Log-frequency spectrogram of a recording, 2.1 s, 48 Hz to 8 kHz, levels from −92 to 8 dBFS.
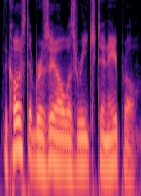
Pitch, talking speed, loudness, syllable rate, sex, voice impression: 115 Hz, 225 wpm, -17 LUFS, 5.6 syllables/s, male, masculine, adult-like, thick, slightly relaxed, powerful, soft, slightly muffled, cool, intellectual, mature, friendly, reassuring, wild, lively, slightly kind, slightly modest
